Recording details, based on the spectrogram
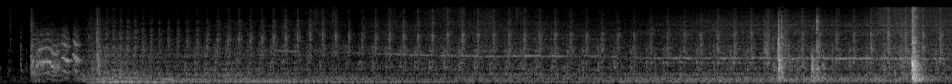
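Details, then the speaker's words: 2001 Dodge Ram 1500 4x4 with just over 234,000 miles cranks, starts and idles with a fast, even engine ticking that increases considerably on acceleration; cause unknown. "so i got this problem with my 01 dodge ram 1500 4x4 it's making a clicking noise in the engine i don't really know what it was"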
